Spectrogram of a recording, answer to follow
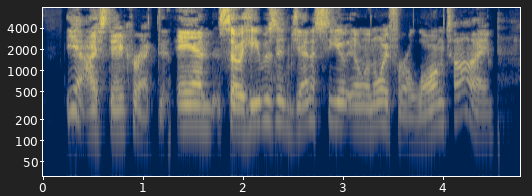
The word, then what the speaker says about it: Geneseo: Well, he was in Genesco. How do you say it? Genesco. Geneseo.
